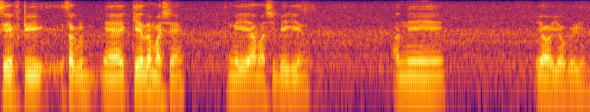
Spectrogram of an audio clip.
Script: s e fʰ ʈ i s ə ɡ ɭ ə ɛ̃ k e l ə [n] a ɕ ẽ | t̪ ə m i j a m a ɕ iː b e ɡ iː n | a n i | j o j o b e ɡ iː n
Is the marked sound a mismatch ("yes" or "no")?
yes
